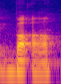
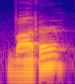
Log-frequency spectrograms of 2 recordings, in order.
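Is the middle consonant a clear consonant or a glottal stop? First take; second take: glottal stop; clear consonant. First: The middle consonant is a glottal stop. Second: The middle consonant is a clear consonant. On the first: "they would say ba'a" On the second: "instead of butter"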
